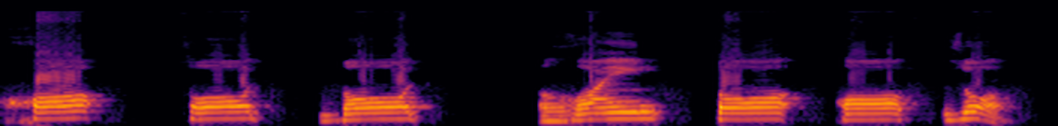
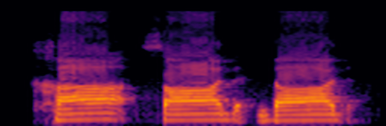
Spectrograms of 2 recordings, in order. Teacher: they are pronounced as bold with full mouth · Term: Heavy or bold letters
